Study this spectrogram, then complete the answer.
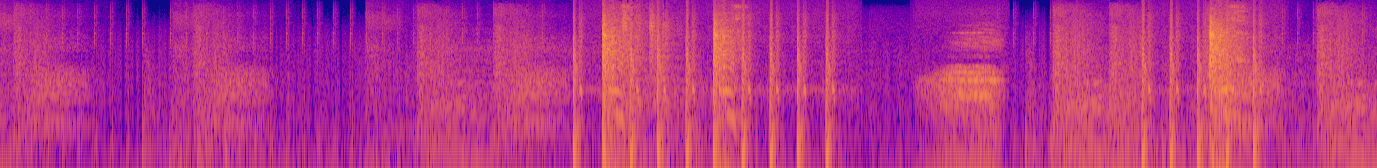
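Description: Fireballs whoosh and burst with sharp blasts.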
